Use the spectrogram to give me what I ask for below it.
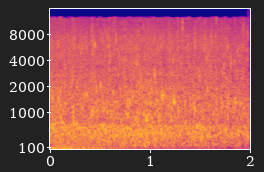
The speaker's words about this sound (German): soeben setze ich das Pumpwerk für die neue Wasserversorgung unseres Dorfes in Betrieb.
